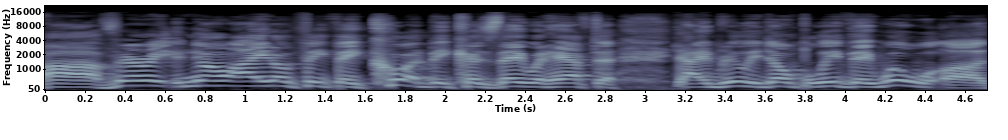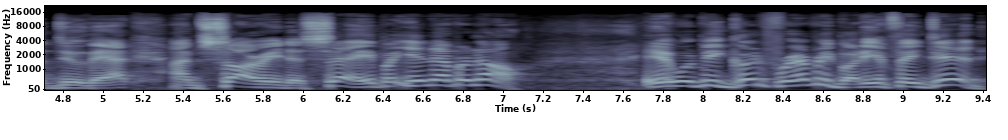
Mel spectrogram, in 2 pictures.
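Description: A man's high-pitched voice, fairly quick in pace, with very wide pitch swings. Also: very even loudness. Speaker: radio call-in show host. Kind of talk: radio call-in show talk. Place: studio. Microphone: lapel.

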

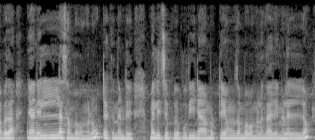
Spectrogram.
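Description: Against noticeable background noise, a woman with a northern Kerala accent speaks at medium pitch with fairly even intonation. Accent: Kasaragod Malayalam dialect. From Kerala, Kasaragod. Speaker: cooking and family vlogger. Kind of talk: casual vlog narration.

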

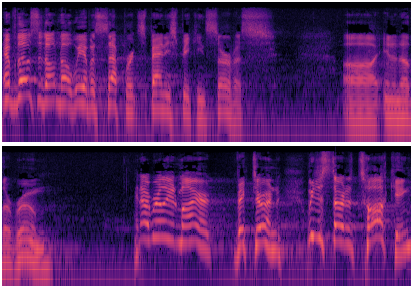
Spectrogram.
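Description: A man's raised, projected voice rushes at a very fast pace with very wide pitch swings, broken by long, frequent pauses. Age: 50s. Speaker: preacher. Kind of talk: sermon. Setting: church.

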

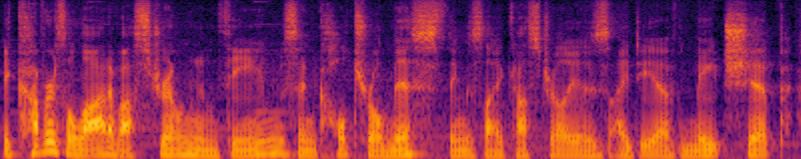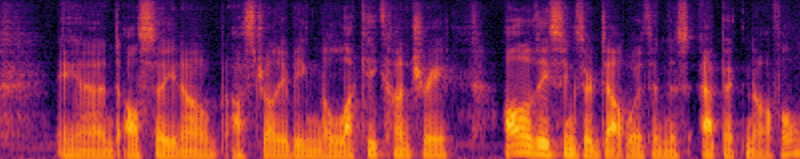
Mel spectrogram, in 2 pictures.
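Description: Faint music plays in the background as a man speaks at a moderate pace in a fairly low voice with ordinary pitch variation. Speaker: book collector reviewer. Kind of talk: casual vlog chat. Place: home room.

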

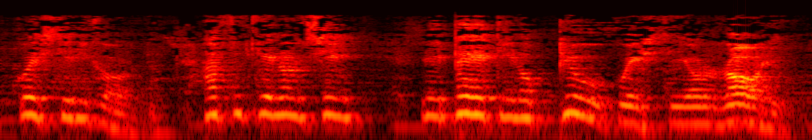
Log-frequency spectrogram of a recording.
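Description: Light background noise and audible room echo surround a man talking at a very slow pace. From Italy. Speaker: war witness. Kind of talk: video greeting address. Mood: solemn, earnest. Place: home room. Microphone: phone near.

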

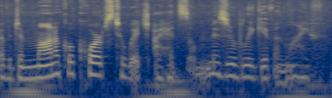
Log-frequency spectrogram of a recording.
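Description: A woman at a fairly quick pace over background music. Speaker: voice actor. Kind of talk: audiobook narration.

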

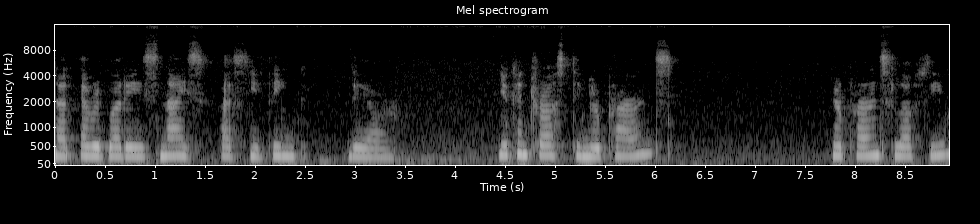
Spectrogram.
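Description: Soft-spoken and gentle in tone, a woman talks at a fairly slow pace in a high pitch with a dark, mellow tone, monotone, flat intonation, and long, frequent pauses. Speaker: ASMR creator. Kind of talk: ASMR positive affirmations, personal attention. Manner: soft-spoken, gentle. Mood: gentle, reassuring. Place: home room. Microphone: webcam.

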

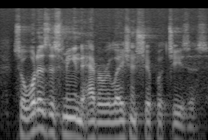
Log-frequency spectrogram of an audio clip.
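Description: A man is talking. His voice sits fairly low. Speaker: preacher. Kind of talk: sermon. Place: church.

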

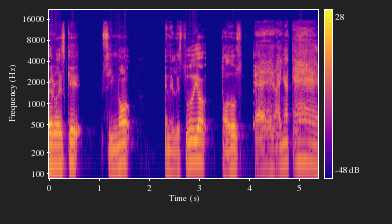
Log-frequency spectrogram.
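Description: A man's very slow delivery with fairly even intonation against a quiet background. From Mexico. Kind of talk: casual interview. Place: studio. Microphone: studio mic.

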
